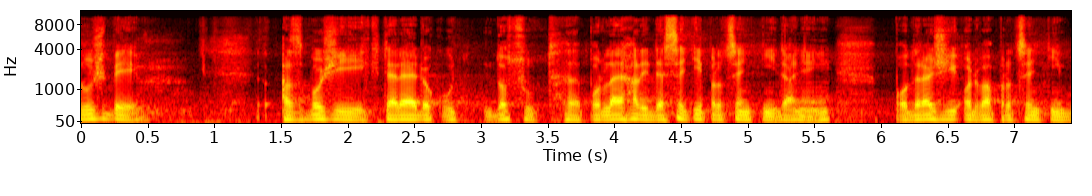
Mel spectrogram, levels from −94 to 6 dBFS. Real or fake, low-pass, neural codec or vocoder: fake; 9.9 kHz; vocoder, 22.05 kHz, 80 mel bands, Vocos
